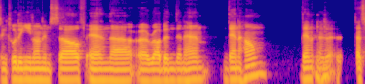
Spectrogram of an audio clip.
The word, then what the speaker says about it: Denholm: bunch of directors, including Elon himself and Robin Denholm. Mm-hmm. That's how you pronounce the last name.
